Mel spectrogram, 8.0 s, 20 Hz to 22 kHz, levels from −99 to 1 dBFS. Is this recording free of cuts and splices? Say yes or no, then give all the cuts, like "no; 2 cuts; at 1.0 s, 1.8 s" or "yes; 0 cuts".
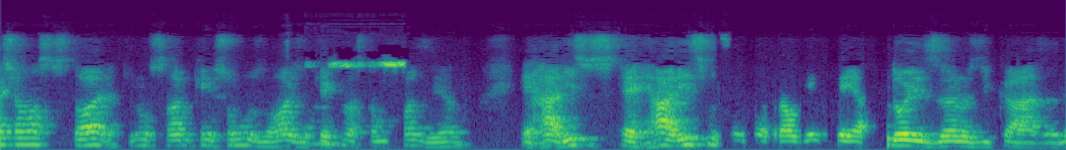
no; 1 cut; at 6.7 s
